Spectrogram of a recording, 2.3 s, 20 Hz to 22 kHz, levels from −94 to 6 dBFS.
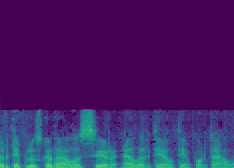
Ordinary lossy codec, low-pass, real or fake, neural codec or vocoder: AAC, 24 kbps; 19.8 kHz; fake; vocoder, 48 kHz, 128 mel bands, Vocos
